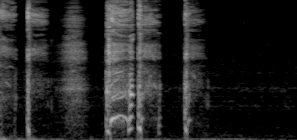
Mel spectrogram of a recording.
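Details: Acted cough, simulated, by a male voice actor playing a feverish young man with a cold in a voice drama: about four short, dry coughs in quick succession.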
